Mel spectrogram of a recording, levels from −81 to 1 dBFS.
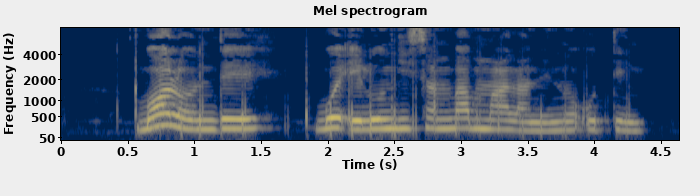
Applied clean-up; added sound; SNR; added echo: none; none; none; none.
